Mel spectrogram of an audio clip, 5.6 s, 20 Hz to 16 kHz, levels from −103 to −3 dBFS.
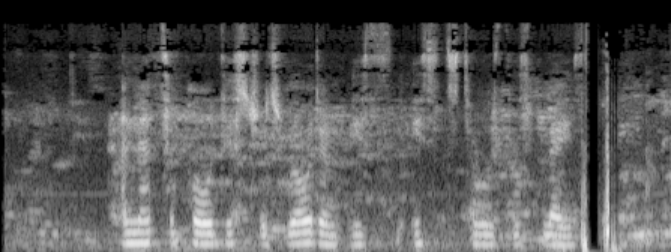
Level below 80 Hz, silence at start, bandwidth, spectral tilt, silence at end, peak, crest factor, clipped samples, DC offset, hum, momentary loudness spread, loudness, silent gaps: -40 dBFS; 0.05 s; 11.5 kHz; -4.5 dB/octave; 0 s; 0 dBFS; 20 dB; under 0.1%; under 0.1%; none; 13 LU; -20 LUFS; none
